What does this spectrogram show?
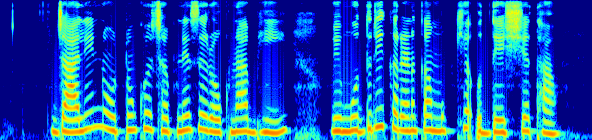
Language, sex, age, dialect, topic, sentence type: Hindi, female, 18-24, Garhwali, banking, statement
